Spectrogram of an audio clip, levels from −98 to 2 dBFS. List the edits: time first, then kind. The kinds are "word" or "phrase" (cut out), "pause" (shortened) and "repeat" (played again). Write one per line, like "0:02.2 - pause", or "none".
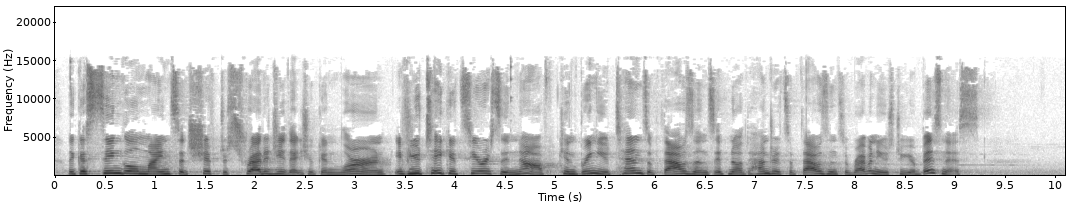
0:03.4 - pause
